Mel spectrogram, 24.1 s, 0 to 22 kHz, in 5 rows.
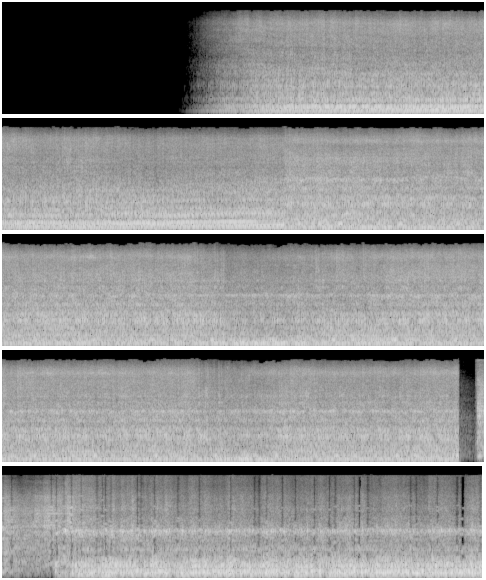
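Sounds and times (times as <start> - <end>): rough engine running: 1.8 - 24.0
car engine idling: 1.9 - 24.0.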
